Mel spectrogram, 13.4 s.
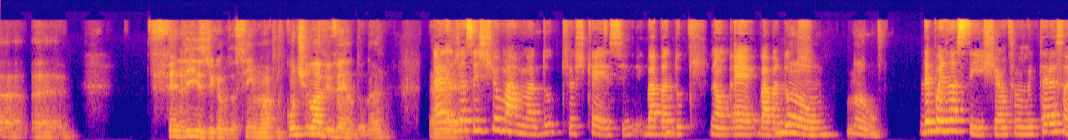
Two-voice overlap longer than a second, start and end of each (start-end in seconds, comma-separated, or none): none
